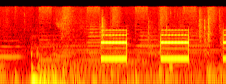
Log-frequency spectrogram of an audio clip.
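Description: Two loud, steady electronic telephone tones beep in evenly spaced bursts, each lasting about a third of a second, following a soft thump and faint background noise, as a telephone call is dialed.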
